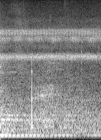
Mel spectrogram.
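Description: Faint, steady high-pitched trilling of crickets, over a low hum, with one soft click just over half a second in.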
